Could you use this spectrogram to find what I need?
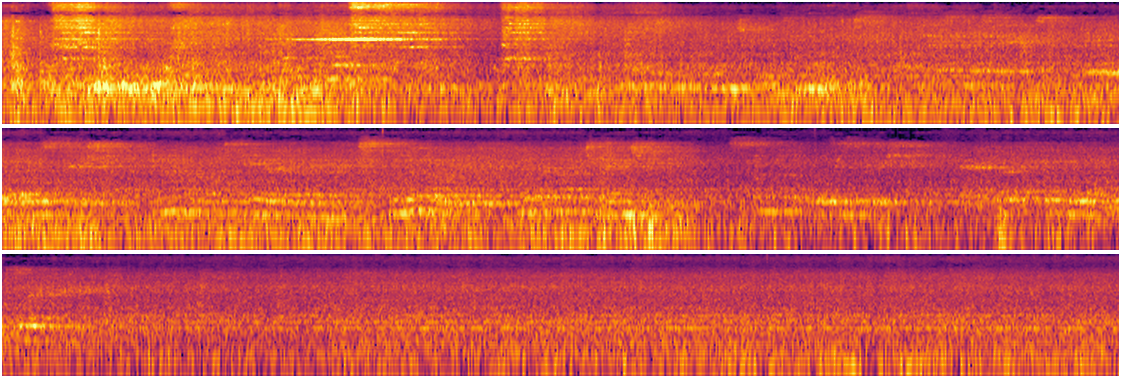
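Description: A train rumbles along the tracks and fades into the distance.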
